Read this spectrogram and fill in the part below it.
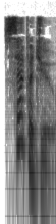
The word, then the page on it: sapajou: British English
